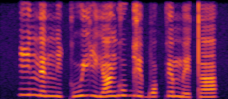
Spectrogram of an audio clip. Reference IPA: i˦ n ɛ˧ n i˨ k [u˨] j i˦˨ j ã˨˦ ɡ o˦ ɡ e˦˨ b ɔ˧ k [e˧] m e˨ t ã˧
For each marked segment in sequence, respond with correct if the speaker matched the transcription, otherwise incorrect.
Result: incorrect: u˨˦, incorrect: ɛ˧

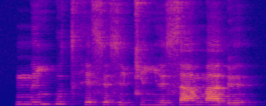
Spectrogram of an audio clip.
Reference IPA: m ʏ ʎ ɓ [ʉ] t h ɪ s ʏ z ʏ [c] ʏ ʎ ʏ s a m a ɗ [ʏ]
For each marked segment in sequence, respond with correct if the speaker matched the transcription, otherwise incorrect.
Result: incorrect: u, correct, correct

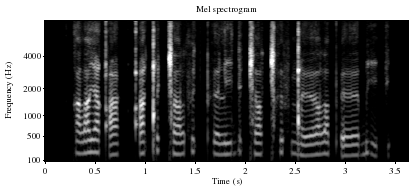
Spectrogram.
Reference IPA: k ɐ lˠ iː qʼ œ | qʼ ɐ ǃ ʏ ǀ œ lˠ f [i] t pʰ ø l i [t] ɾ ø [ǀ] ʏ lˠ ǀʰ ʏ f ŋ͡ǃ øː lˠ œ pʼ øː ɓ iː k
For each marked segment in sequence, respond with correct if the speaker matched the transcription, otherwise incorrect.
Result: incorrect: y, incorrect: d, correct

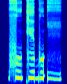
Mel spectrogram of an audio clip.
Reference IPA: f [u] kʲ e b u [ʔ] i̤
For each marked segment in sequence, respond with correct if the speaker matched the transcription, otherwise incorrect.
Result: correct, correct

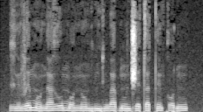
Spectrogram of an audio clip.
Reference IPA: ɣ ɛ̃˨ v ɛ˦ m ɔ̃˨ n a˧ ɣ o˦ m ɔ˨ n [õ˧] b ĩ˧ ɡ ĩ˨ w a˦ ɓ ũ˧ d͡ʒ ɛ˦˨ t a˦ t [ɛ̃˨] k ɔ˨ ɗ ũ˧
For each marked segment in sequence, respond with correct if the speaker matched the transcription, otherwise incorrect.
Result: incorrect: ɔ̃˧, correct

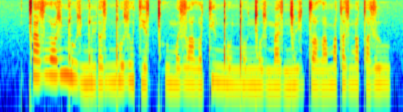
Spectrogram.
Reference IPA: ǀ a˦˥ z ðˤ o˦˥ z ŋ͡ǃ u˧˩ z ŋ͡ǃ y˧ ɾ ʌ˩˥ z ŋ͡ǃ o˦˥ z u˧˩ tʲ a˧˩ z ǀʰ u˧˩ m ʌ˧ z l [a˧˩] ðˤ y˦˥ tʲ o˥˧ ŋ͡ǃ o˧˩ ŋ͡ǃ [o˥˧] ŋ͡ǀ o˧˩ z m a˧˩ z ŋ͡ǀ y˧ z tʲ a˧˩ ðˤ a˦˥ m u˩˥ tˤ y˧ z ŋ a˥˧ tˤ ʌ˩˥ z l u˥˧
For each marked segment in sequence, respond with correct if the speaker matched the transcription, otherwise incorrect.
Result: correct, incorrect: o˧

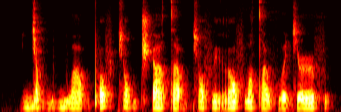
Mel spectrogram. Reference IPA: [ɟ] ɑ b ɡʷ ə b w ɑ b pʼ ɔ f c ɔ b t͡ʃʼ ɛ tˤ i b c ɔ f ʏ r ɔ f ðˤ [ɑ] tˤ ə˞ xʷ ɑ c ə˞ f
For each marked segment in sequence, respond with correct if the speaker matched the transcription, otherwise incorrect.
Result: correct, incorrect: ə

